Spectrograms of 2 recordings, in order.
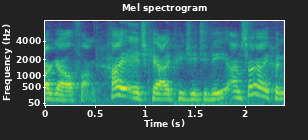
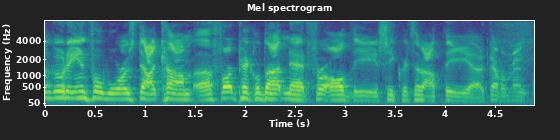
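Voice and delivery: put-on broadcaster host voice; 2 semitones lower than usual. Doing a quick impression when asked to: Alex Jones impression. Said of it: "do your best Alex Jones impression".

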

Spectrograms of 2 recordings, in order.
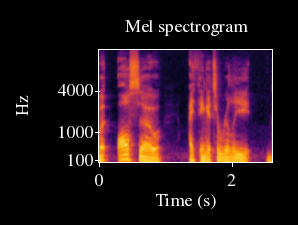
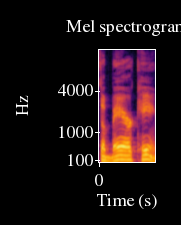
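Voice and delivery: bad fake Scottish accent, slower pace; 2 semitones higher than usual. Speaker discussing the story's villain dad, doing a bad scottish accent. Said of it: "That was not a Scottish accent".

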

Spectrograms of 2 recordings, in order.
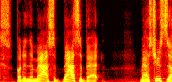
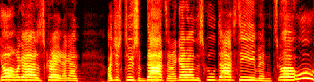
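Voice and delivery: put-on, very high, thrilled, gushing babble; 12 semitones higher than usual. Retelling excitedly telling a roommate about making the darts team: imitating own excited speech. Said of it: "And I was all excited".

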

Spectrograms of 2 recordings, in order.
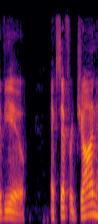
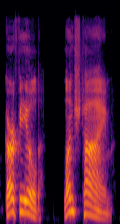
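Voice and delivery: called out with voice pitched up; 5 semitones higher than usual. Describing a comic panel where John yells: yelling as John. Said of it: "John is yelling".

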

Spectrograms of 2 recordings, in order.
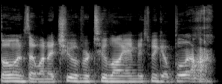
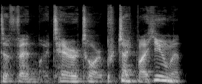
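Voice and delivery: put-on excited dog voice. Retelling how the dog gets excited at the window: imitating Muko getting excited. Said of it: "while Muko's getting all excited".

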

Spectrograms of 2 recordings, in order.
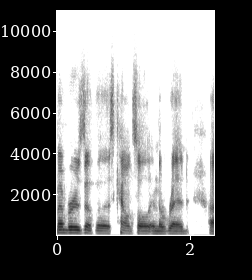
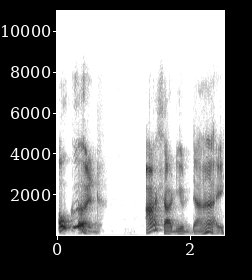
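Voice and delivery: put-on slow, drawn-out, swooping, sing-song old-man voice. A narrator voicing the character Aldo's reply, in Aldo's character voice. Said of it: "Aldo says".

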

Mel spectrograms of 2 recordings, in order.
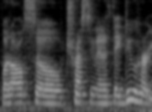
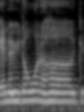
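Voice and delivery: weepy, teary-voiced, crying; 4 semitones higher than usual. Retelling what a daughter says to her staring mom: imitating someone crying. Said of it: "crying and stuff".

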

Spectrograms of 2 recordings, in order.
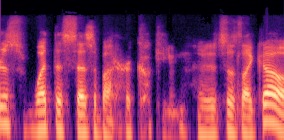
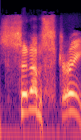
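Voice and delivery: mock, shrill, very high yelling; 13 semitones higher than usual. Retelling a TV scene where Lily yells at Eddie: imitating a yell. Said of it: "yelling at Eddie again".

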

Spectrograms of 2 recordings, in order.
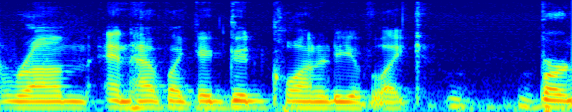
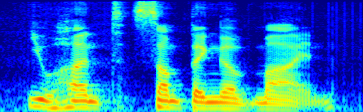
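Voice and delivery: sinister, malicious, menacing dragon voice. Voicing an ancient red dragon speaking into a character's mind: sinister, malicious dragon voice. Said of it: "you feel this, like, sinister malice".

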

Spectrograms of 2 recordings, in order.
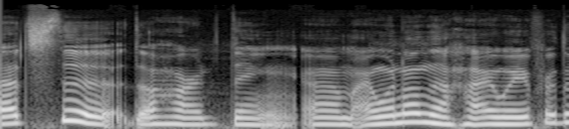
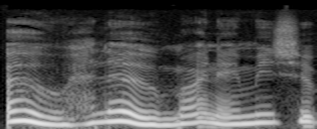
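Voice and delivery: posh, upper-crust British accent; 2 semitones higher than usual. Listing different kinds of British accents, in a posh British accent. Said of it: "And then there's the um like posh".

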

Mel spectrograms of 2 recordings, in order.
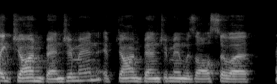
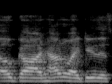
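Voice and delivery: imitated panicky freaking out. Retelling how a disguised character reacts to a cigarette challenge: imitating someone freaking out. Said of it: "this guy is just, like, freaking out".

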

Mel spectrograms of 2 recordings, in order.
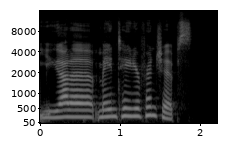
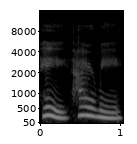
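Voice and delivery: slightly 1-900 phone-line style voice. Joking about sending radio tapes out, pitching herself in a bit 1-900 voice. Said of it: "that was a little bit 1-900 on that one".

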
